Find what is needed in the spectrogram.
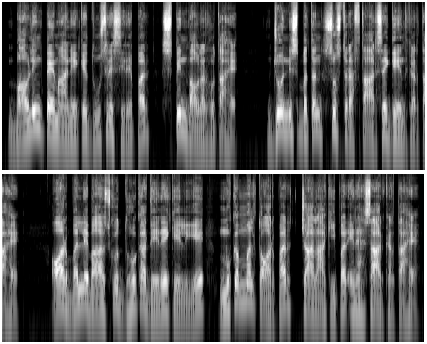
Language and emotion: Urdu, neutral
